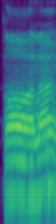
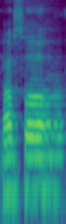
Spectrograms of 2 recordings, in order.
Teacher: Maka qala biasa saja qala, tapi asa dinaikkan, lebih kuat lagi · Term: itbaq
